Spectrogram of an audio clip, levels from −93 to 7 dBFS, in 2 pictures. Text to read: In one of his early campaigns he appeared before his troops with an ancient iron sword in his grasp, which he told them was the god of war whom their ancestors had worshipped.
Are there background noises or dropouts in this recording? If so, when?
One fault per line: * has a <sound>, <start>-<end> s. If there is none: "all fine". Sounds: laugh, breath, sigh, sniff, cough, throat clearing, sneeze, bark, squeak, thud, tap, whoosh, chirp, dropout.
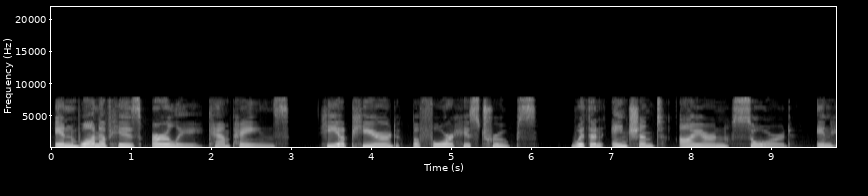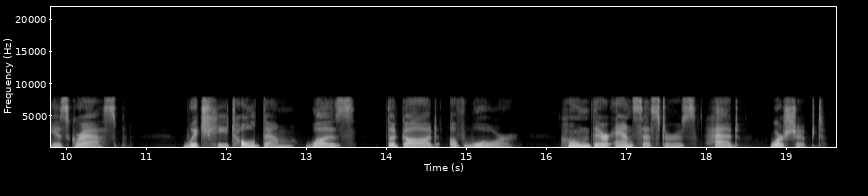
all fine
